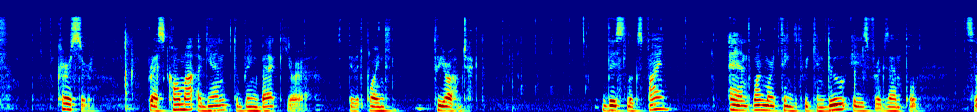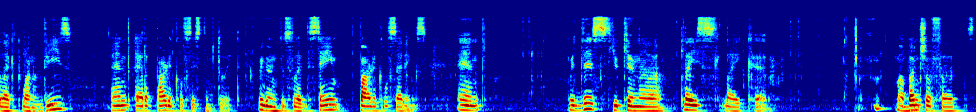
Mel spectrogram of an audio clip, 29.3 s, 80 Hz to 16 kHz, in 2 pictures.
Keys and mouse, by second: 0.2 g, 2.5 ,, 8.0 middle click, 8.6 middle click, 9.1 middle click, 9.4 middle click, 10.1 middle click, 13.4 click, 13.4 shift+d, 22.0 g, 23.5 middle click, 24.3 g, 26.4 r.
